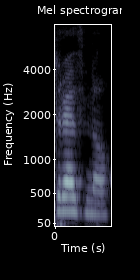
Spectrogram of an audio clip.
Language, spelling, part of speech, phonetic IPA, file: Polish, drewno, noun, [ˈdrɛvnɔ], Pl-drewno.ogg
